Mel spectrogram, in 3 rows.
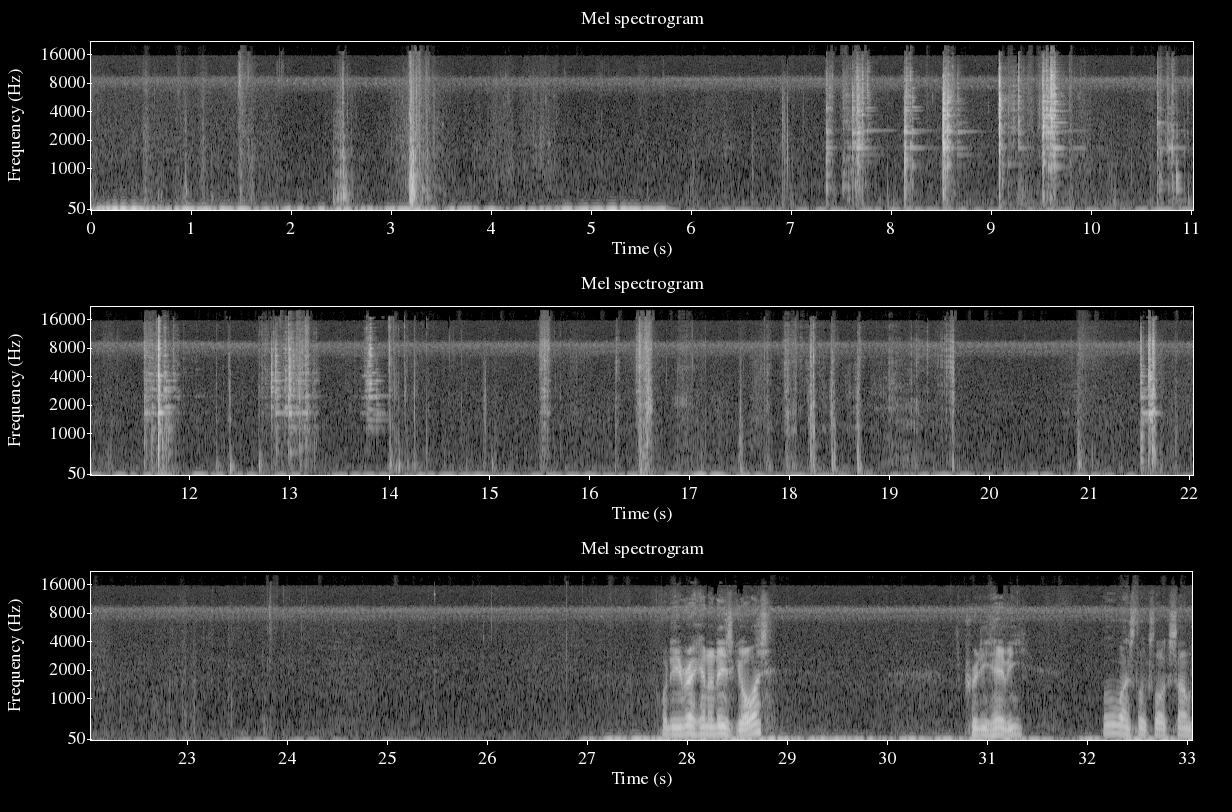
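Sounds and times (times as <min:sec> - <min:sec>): metallic objects clinking: 0:07.4 - 0:10.0, 0:10.6 - 0:11.0, 0:11.6 - 0:12.0, 0:12.7 - 0:14.1.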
